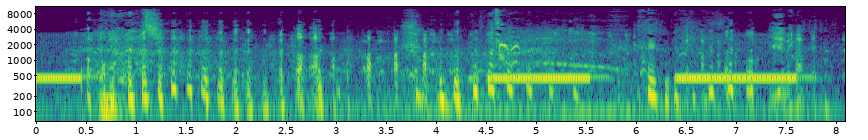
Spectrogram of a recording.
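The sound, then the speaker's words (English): A telephone rings in steady, even-pitched bursts, sounding three times with pauses between, while people talk and chuckle over the ringing throughout. “So that's what the ringer sounds like.”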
